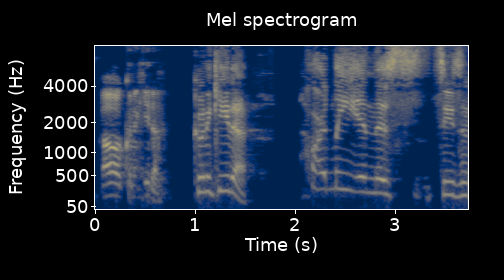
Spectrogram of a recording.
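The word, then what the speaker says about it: Kunikida: I said his name wrong all last episode, so I'll let Jeremy say his name. Oh, Kunikita.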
